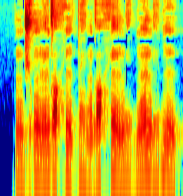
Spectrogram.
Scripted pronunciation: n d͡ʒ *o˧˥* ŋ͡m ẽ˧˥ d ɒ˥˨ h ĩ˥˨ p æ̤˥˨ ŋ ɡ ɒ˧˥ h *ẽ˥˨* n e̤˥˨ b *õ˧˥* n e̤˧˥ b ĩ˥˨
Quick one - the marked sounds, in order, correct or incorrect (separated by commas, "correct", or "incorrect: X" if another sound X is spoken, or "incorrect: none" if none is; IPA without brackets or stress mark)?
correct, correct, correct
